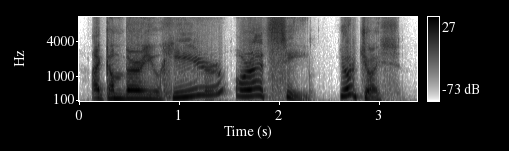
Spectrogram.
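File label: Portuguese male, voice; Pirates Of The Caribbean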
